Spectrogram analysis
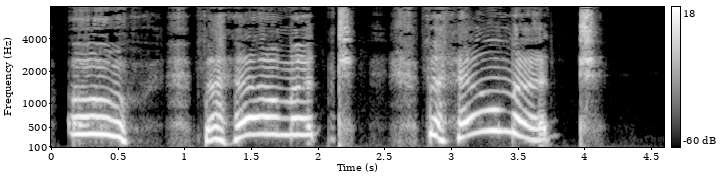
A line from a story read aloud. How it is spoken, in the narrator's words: from whence was heard a confused noise of shrieks, horror, and surprise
